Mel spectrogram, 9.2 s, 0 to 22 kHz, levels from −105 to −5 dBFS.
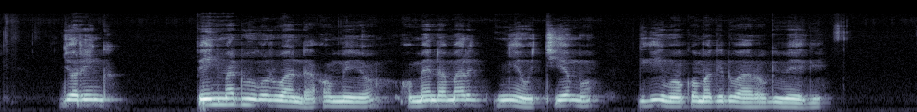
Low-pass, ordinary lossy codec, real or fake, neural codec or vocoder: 14.4 kHz; none; real; none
